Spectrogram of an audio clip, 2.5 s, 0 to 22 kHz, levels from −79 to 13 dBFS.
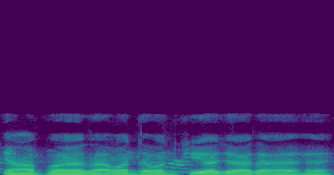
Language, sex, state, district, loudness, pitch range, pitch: Hindi, male, Uttar Pradesh, Hamirpur, -13 LUFS, 140-145 Hz, 145 Hz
